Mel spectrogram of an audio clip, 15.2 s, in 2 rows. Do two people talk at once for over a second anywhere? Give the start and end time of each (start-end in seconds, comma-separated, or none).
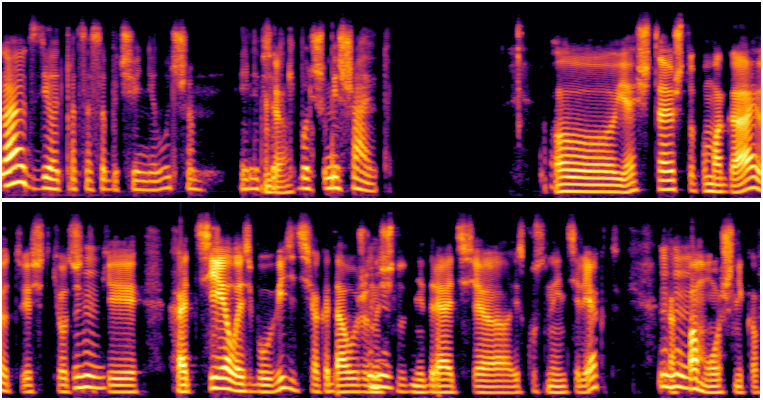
none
